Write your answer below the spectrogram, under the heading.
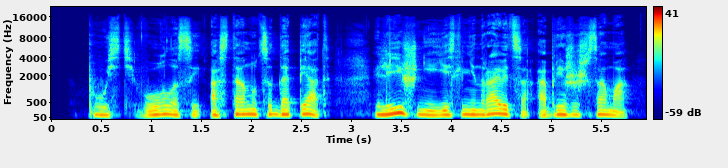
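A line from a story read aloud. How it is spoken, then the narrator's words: Whispered reply. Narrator (Russian): тоже шепотом ответил я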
